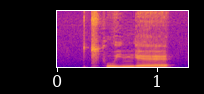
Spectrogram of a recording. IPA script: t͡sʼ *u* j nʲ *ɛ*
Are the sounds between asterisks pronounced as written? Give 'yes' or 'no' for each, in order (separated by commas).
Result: yes, yes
